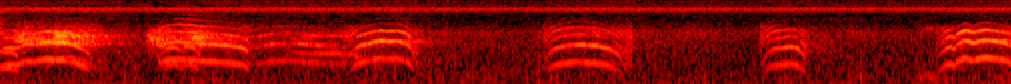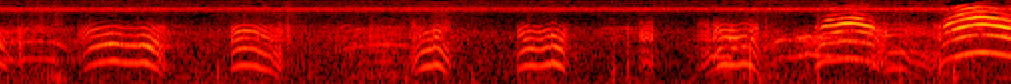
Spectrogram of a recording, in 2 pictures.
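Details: Hungry newborn kittens calling for their mother, who has left to find food; dense chorus of high arched mews from several kittens, irregular, crowded together, with a faint continuous high tone.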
